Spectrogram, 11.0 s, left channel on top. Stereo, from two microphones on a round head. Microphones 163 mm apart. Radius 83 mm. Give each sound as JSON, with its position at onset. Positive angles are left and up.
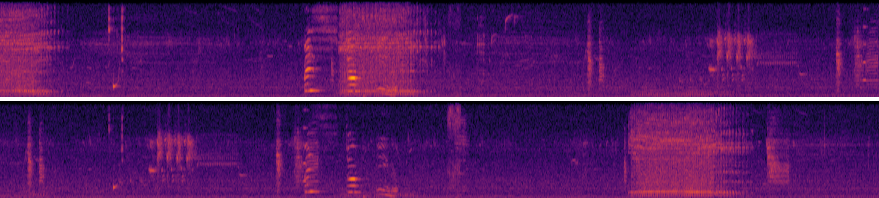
{"t": 1.4, "sound": "dripping", "side_deg": 45}
{"t": 3.8, "sound": "a shout", "side_deg": 65}
{"t": 5.6, "sound": "tape being pulled", "side_deg": -75}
